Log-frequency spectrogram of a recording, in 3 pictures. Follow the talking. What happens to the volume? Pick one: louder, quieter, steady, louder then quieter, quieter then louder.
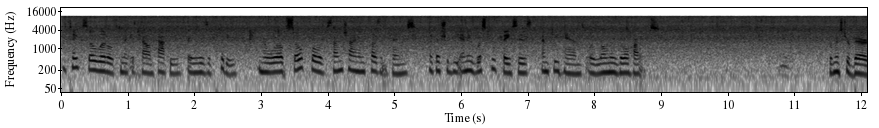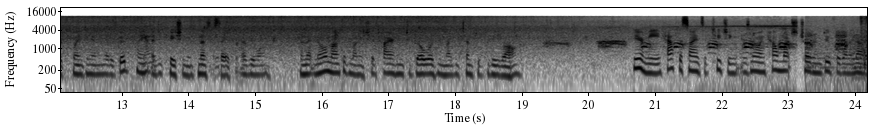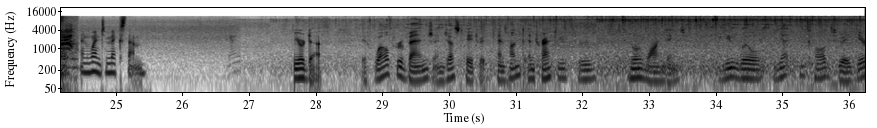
steady.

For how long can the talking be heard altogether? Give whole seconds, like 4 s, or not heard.
30 s.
